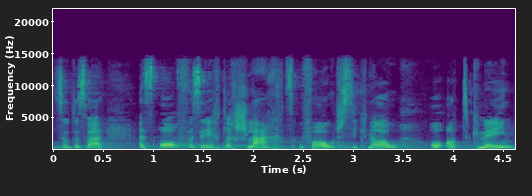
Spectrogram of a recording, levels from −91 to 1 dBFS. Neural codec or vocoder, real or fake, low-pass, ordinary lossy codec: none; real; 14.4 kHz; AAC, 48 kbps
